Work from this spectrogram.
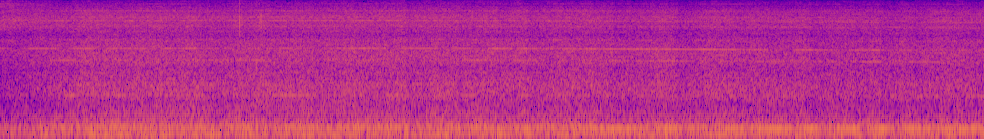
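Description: A Cessna Citation X business jet in a Microsoft Flight Simulator replay gives a steady, loud engine roar with a broad whine and no change in level.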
